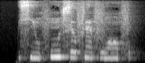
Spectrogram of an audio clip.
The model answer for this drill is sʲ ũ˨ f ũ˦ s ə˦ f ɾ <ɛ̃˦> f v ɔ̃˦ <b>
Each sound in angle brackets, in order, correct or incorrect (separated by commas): correct, incorrect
